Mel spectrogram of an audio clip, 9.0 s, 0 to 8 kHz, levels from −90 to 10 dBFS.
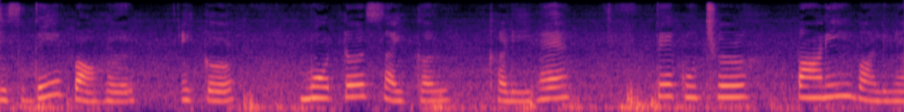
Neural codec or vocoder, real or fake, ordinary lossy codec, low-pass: codec, 44.1 kHz, 7.8 kbps, Pupu-Codec; fake; none; 7.2 kHz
